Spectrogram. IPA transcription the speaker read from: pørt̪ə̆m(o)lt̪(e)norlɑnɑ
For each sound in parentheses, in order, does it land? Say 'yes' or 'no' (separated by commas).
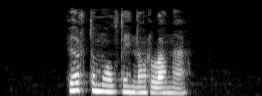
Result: yes, yes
